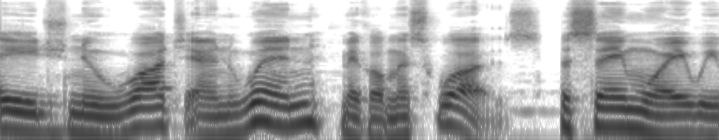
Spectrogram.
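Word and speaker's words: Michaelmas: Though the name is pronounced Michael in English, the correct pronunciation of the holiday is Miklmiss for Michael's mass, a bit like Christmas rather than Christ mass.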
